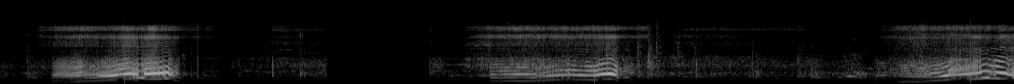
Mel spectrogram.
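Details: Snoring: slow, loud breaths with a rattling, rising whistle-like tone on each, with a brief dropout midway.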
